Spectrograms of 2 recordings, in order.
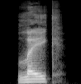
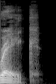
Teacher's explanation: For the L sound, put the tip of your tongue on the roof of your mouth behind your upper teeth. For the R sound, pull the tongue back without touching the roof of your mouth.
